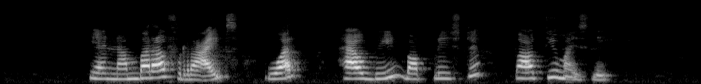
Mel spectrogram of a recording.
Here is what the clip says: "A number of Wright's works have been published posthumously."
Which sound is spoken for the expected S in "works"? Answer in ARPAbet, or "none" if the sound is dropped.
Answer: none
